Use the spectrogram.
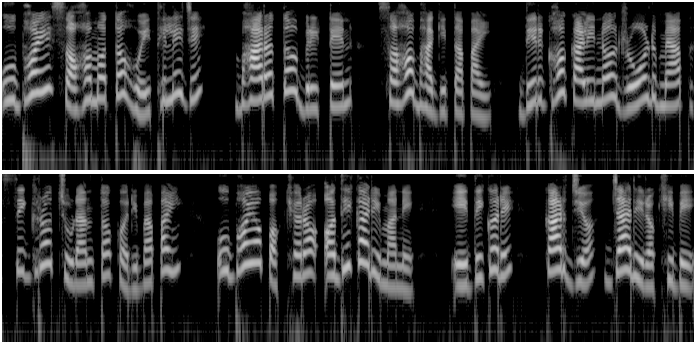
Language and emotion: Odia, neutral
